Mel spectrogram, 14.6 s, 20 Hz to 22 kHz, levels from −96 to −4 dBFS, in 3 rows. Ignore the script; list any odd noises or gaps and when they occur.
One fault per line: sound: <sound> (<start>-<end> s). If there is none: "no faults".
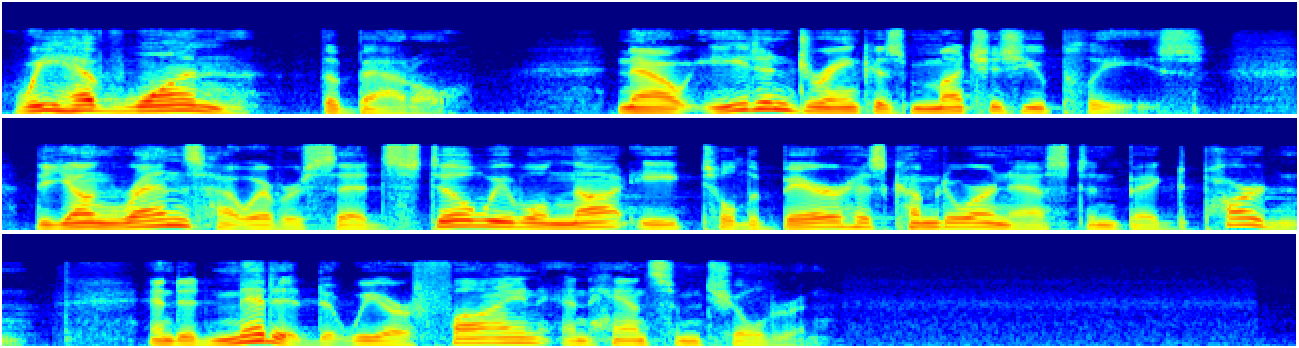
no faults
